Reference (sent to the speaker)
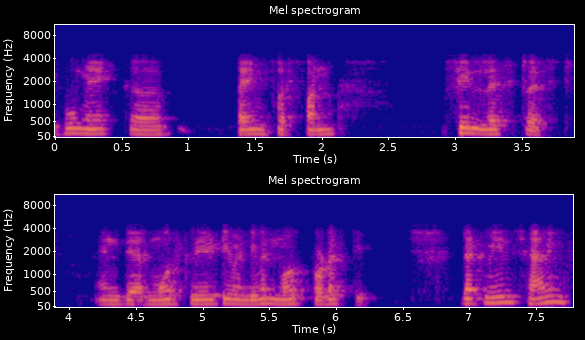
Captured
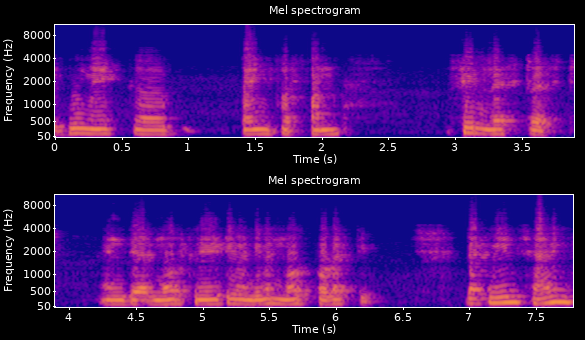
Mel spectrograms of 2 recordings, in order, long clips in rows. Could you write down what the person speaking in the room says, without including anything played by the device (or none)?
none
